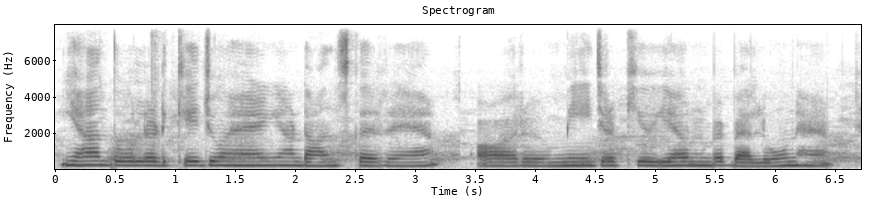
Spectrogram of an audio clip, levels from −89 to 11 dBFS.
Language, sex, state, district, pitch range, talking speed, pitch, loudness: Hindi, female, Bihar, Saran, 200-220 Hz, 170 wpm, 215 Hz, -24 LUFS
